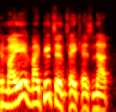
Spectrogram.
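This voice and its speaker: An older man from Western New York chatting casually on a podcast, animated and teasing, often laughing. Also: medium pitch, unhurried, a little hiss or hum. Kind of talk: casual chat.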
